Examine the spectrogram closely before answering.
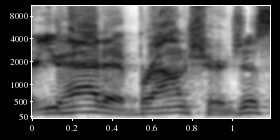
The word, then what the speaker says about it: Brownsher: show with me Brown Browner what do pronounce it for me Browner you had it Browner just like it's spelled Browner Brown R you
